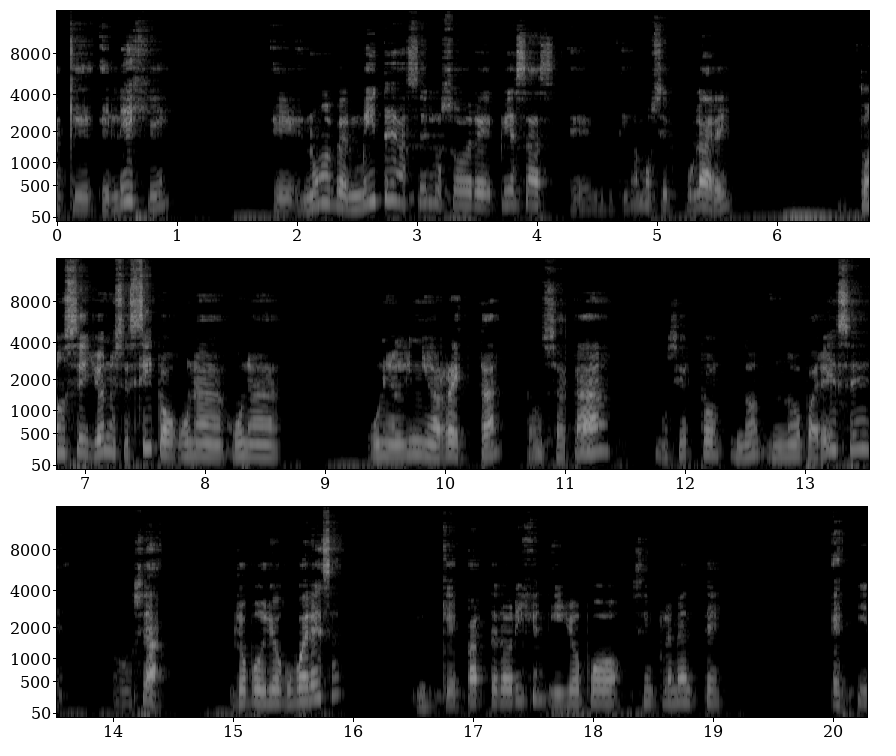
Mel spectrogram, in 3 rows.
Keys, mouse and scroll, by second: 2.2-3.4 drag, 6.4 click, 10.3-11.5 drag, 14.5-15.7 drag, 17.9-19.1 drag.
